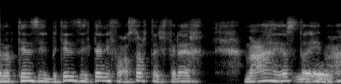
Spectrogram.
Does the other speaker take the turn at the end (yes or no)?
no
